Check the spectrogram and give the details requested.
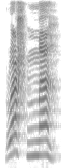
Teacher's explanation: من لدنک رحمہ، یا دیکھیں رحمہ، یہاں پہ آپ کو چھوٹی سی جیم لکھی نظر آ رہی ہے تو یہ وقف جائز کی علامت ہے، تو یہاں پر ٹھہرنا بہتر ہے۔ وقف کی صورت میں تا ساکن ہو جائے گا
